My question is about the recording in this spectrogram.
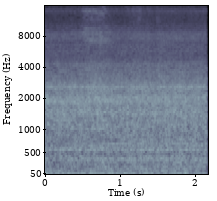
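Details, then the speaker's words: Desk fan after repair of a blade striking a part with a clacking sound: steady, even rush of air at speeds 1, 2 and 3 with no clacks or knocks. "ล้อหมุนปกติเบอร์123ได้ปกติครับไม่มีปัญหาเสียงดังแก้ใขมาให้รบกวนอ่าแล้วครับ"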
